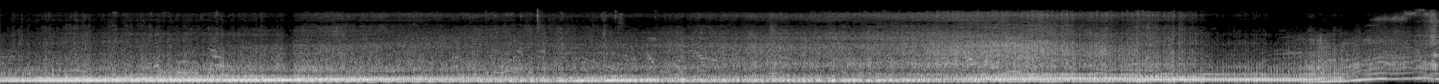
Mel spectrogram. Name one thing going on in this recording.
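A car engine roars loudly as the car drifts around a bend.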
